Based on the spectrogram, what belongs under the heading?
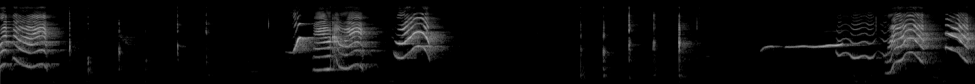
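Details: Talking pet Indian ringneck parakeet indoors, said to say mummy and papa; bursts of harmonic squawky syllables, a long thin whistle, then more arched word-like calls, with clicks in the pauses.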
